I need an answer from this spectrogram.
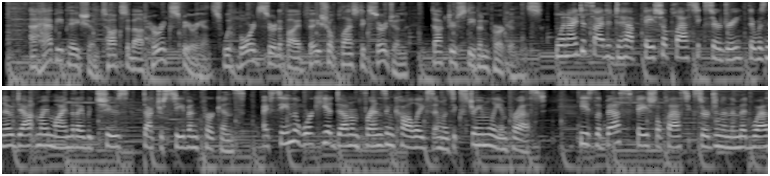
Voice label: female aging face Testimonial; radio spots testimonials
